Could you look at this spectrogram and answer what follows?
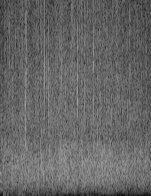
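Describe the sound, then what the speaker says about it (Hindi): Studio audience at a television talk show breaks into dense, continuous clapping for the winner of an organic beauty products game segment, loud and steady for the whole stretch, with no talk over it. "इनके लिए बहुत सारी तालियां।"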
